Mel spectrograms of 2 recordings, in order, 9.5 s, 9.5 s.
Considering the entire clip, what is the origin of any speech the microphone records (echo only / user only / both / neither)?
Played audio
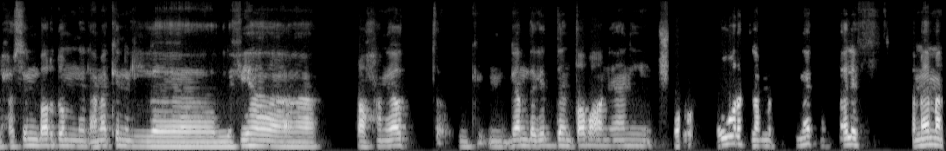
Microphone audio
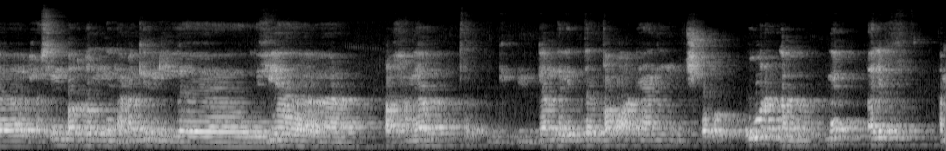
echo only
